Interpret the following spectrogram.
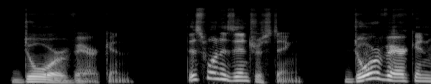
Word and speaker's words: doorwerken: Pronounced doorwerken.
